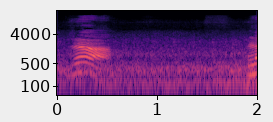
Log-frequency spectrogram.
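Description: A single spoken syllable, "ra", sounded out slowly near the start, then a steady low background rumble.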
